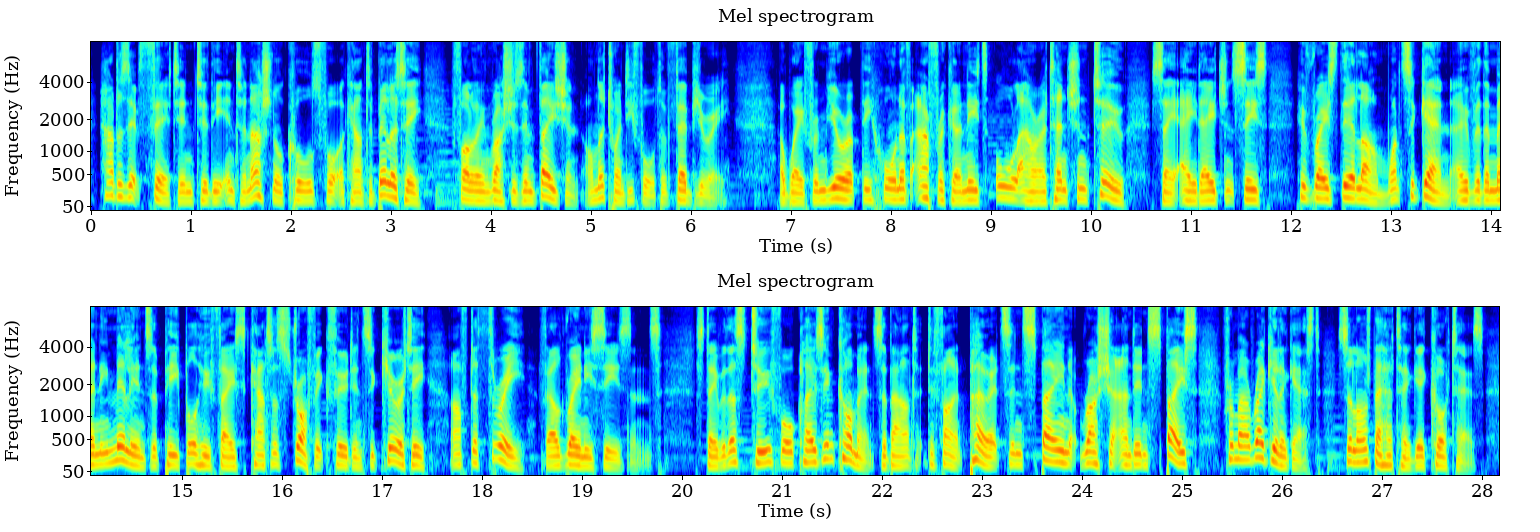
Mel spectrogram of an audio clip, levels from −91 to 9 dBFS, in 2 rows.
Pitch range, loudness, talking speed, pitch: 120-150 Hz, -20 LUFS, 165 wpm, 130 Hz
